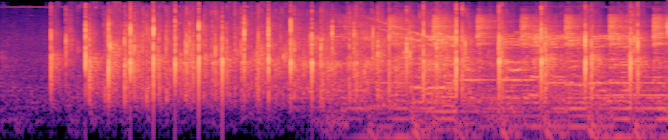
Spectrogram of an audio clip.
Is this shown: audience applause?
yes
